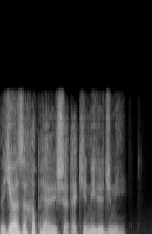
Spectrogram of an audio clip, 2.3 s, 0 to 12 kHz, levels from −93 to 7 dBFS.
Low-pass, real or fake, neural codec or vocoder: 7.2 kHz; fake; codec, 16 kHz, 0.5 kbps, X-Codec, HuBERT features, trained on balanced general audio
